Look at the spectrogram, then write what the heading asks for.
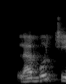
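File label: "labuci", Malay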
